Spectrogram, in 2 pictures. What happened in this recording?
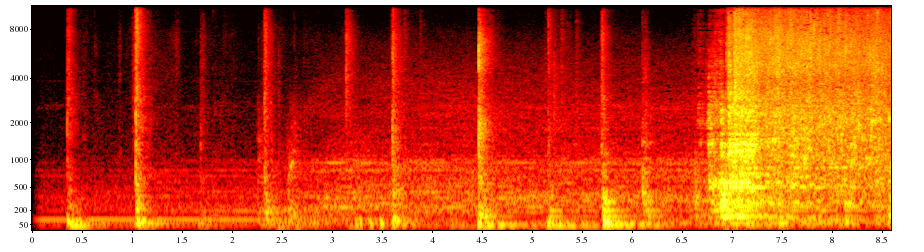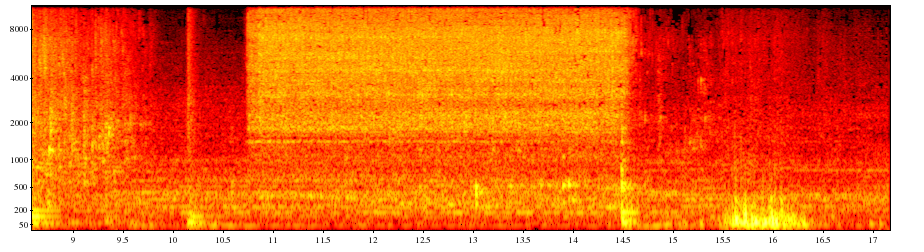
I walked into the bathroom where the air ventilator was running. I flushed the toilet and then washed my hands with running water.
